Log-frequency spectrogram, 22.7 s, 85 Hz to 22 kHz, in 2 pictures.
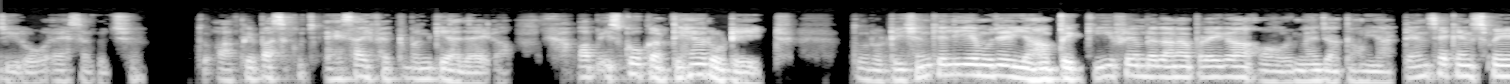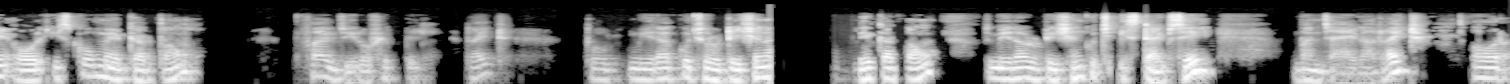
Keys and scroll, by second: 13.3 0, 17.0 space.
